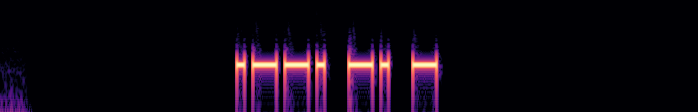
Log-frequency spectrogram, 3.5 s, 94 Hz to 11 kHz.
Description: Morse code, heard as a keyed tone, about 30 wpm, 700 Hz. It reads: PNT
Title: USA Call Sign Postfixes - 3 Letters 30wpm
